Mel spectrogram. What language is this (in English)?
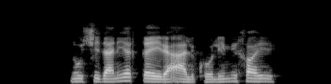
Persian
